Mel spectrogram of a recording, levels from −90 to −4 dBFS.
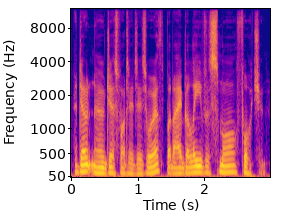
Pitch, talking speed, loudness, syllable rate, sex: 110 Hz, 280 wpm, -16 LUFS, 6.3 syllables/s, male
